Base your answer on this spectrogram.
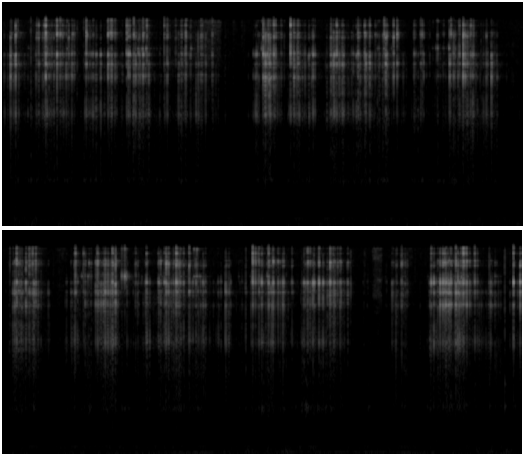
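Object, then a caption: Glass jar partly filled with small buttons. A clear glass mason-type jar with a metal lid, lying sideways and partly filled with many small buttons, is held in both hands with long dark-painted nails and tilted and rotated so the buttons shift inside. It makes quiet, bright, clicky rattling in uneven bursts, with short pauses between them. The clatter is dense and crisp, with no lingering ring.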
